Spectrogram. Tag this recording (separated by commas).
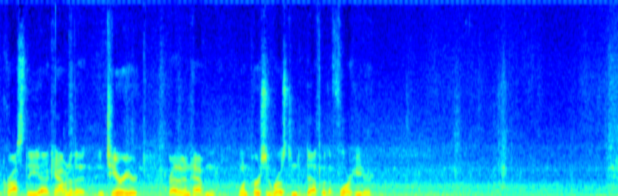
outside, urban or man-made, Vehicle, Bus, Speech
